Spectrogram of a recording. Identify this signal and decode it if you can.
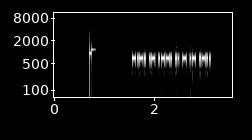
Morse code, heard as a keyed tone, about 50 wpm, 700 Hz. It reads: CAPITAL
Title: Sentences from Top 1000 Words - New Word Drill - 50wpm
